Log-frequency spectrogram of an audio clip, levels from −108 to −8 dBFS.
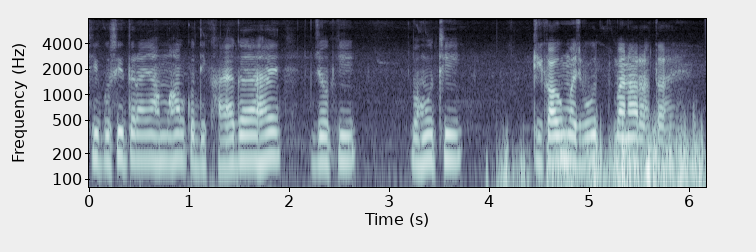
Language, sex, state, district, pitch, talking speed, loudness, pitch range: Hindi, male, Chhattisgarh, Kabirdham, 160 Hz, 165 wpm, -26 LUFS, 150-165 Hz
